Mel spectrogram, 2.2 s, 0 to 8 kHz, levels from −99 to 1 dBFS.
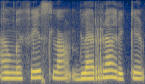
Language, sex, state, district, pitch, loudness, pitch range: Tamil, female, Tamil Nadu, Nilgiris, 210 Hz, -15 LUFS, 205-230 Hz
